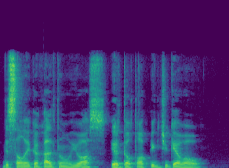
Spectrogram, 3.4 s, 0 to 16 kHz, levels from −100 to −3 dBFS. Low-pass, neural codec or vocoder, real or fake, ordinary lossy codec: 10.8 kHz; none; real; AAC, 64 kbps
